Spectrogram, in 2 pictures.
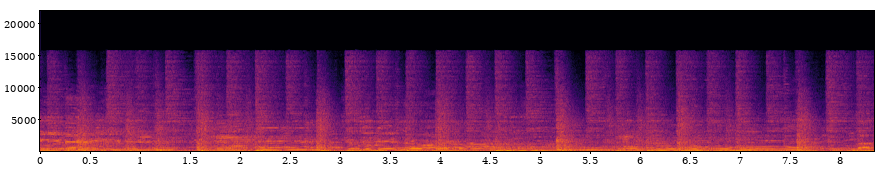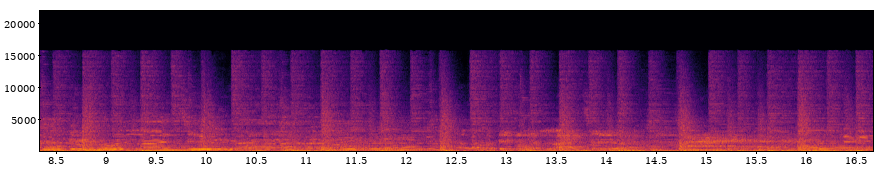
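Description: Live band music: fiddle over strummed acoustic guitar and a drum kit, playing a rock/blues song.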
